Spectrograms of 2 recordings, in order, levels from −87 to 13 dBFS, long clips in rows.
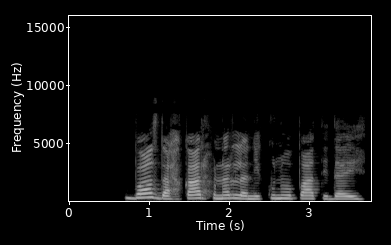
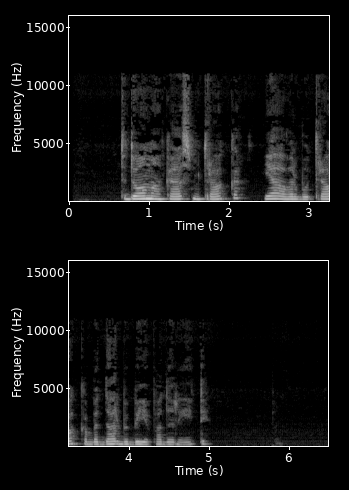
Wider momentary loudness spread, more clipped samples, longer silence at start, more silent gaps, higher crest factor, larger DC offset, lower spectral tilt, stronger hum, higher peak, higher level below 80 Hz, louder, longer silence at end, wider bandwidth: second, 6 LU vs 18 LU; neither; about the same, 0.7 s vs 0.65 s; first, 2.42-2.48 s vs none; about the same, 18 dB vs 20 dB; neither; second, -4.5 dB/octave vs -6 dB/octave; neither; about the same, -8 dBFS vs -6 dBFS; second, -80 dBFS vs -68 dBFS; about the same, -25 LUFS vs -23 LUFS; second, 0.1 s vs 1.55 s; second, 7.6 kHz vs 11.5 kHz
